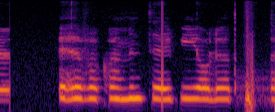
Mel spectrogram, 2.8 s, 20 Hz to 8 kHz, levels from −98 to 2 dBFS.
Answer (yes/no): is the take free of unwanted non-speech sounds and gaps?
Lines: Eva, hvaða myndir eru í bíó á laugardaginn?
no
